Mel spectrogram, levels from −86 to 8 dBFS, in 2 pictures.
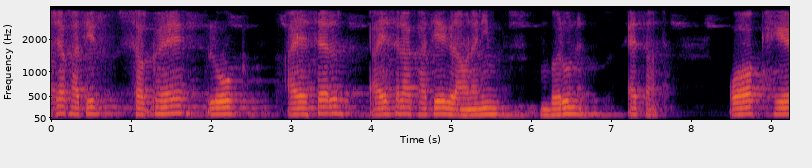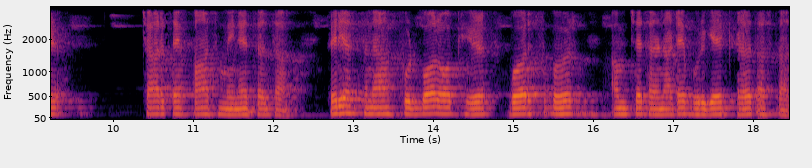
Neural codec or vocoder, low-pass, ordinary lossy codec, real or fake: codec, 16 kHz in and 24 kHz out, 1 kbps, XY-Tokenizer; 3.6 kHz; AAC, 24 kbps; fake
